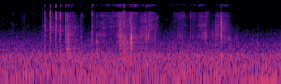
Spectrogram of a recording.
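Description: A book page rustles as it turns.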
